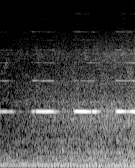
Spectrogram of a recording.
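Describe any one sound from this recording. A truck engine rumbles nearby.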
